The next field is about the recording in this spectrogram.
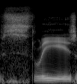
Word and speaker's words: Sleze: That way, S-L-E-Z-E, Slez.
